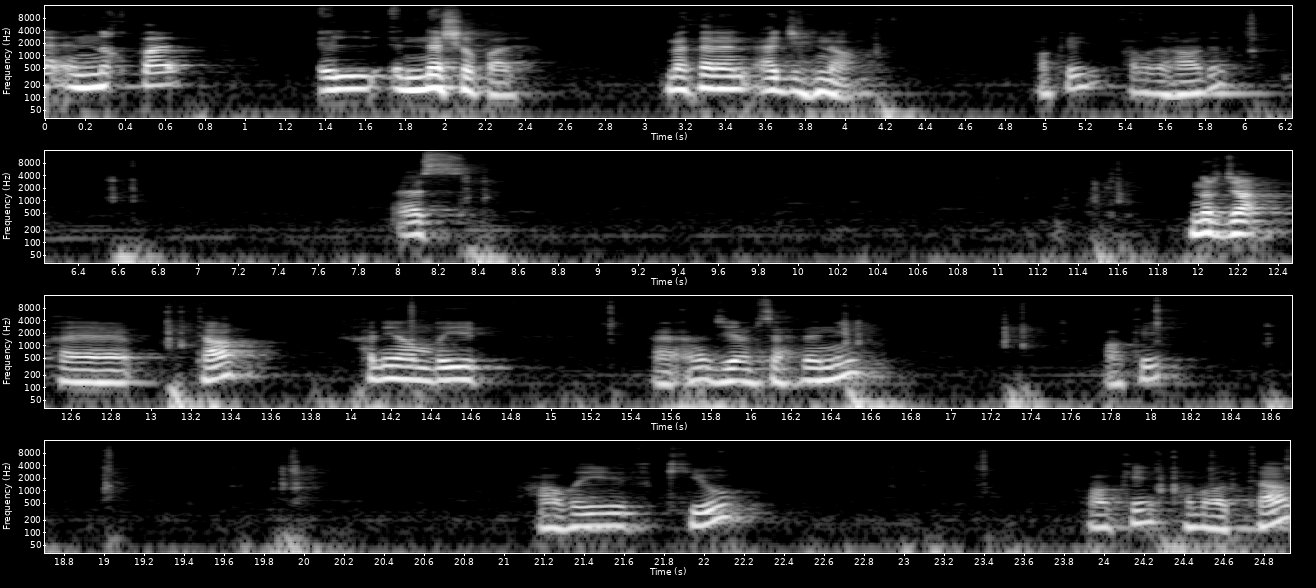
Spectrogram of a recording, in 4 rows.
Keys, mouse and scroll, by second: 4.2 shift+click, 5.4 shift+click, 6.6 b, 12.3-12.8 middle drag, 13.2 Tab, 13.5 middle click, 13.9 scroll down 1, 14.3 shift+middle click, 14.6 middle drag, 15.2 shift+middle click, 15.6 drag, 16.5 x, 17.8 shift+middle click, 18.6 shift+s, 19.9 shift+a, 22.6 middle click, 23.3 shift+middle click, 23.6 middle click, 24.3 Tab, 24.7 shift+scroll up 1.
